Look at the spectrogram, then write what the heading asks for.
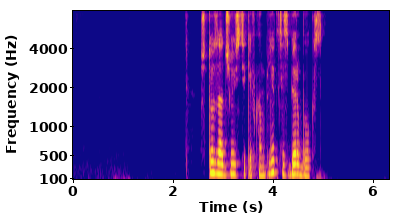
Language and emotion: Russian, neutral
